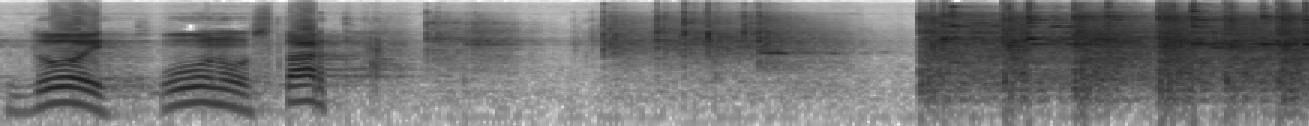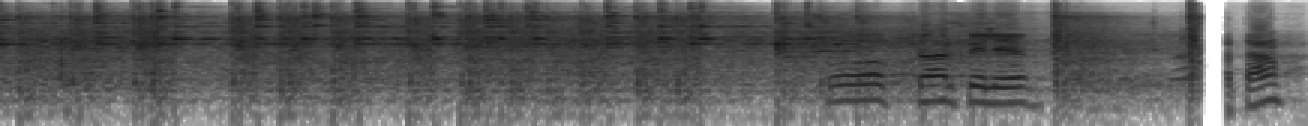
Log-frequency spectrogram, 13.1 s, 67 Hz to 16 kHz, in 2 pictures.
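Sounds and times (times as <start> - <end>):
airsoft pistols firing: 4.6 - 10.5, 11.8 - 12.3
pellets striking targets: 4.6 - 12.6.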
